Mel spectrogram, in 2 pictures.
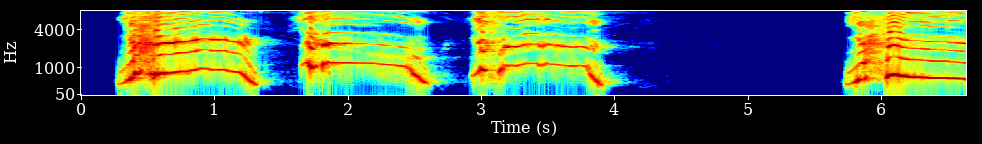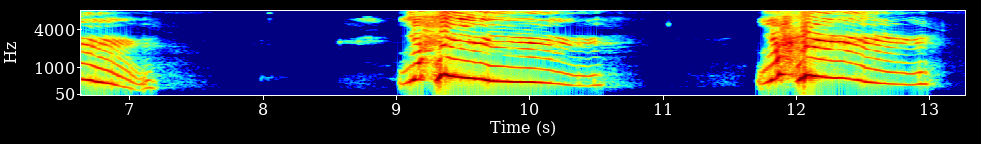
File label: Girl Saying "Yahoo"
